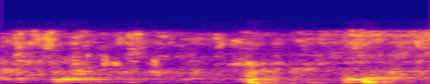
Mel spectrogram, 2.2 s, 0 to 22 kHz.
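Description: Water pouring to fill large stone jars used for ceremonial washing, each holding 75 to 113 litres: a steady gushing, splashing stream with a few louder surges.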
